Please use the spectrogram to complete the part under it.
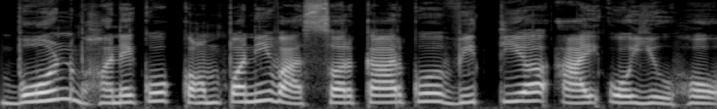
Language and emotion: Nepali, neutral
